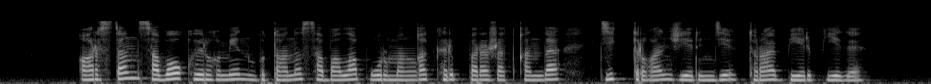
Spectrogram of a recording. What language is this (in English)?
Kazakh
